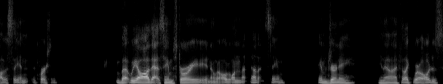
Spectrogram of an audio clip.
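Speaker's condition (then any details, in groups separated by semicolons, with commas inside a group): ALS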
